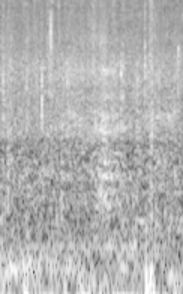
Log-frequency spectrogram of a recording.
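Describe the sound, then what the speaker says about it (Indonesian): Rain beginning to fall on a mountain trail, a steady soft patter of drops on leaves and ground, fairly close and continuous, with low rumbling bursts underneath and no talking. "Ini udah mulai turun hujan."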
